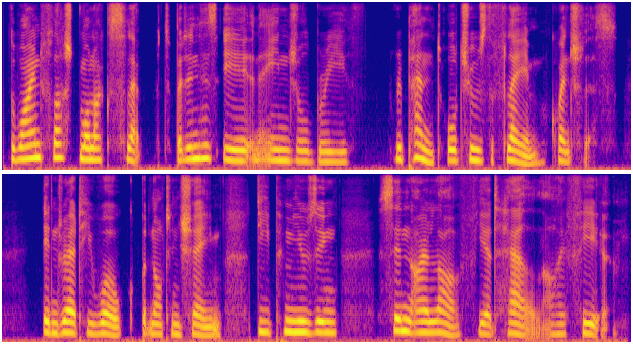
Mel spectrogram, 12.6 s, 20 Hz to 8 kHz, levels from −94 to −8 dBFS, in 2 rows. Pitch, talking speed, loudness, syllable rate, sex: 190 Hz, 155 wpm, -17 LUFS, 4.4 syllables/s, female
